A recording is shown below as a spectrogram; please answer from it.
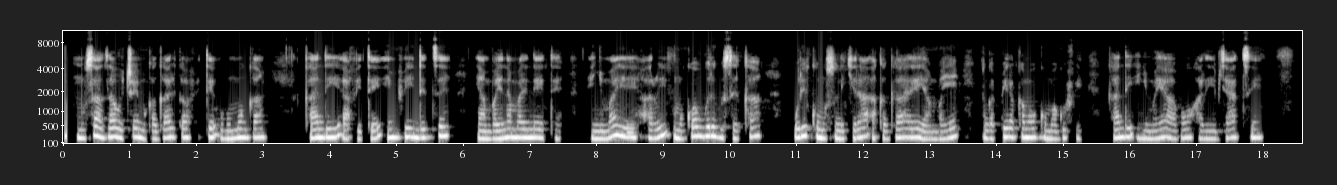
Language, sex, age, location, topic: Kinyarwanda, female, 25-35, Huye, health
